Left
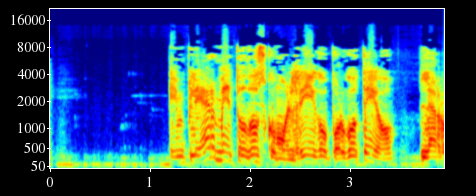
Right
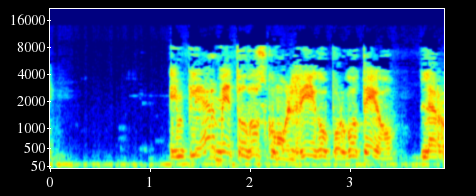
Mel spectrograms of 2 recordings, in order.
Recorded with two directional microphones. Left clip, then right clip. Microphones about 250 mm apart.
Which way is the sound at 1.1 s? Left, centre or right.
Left.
